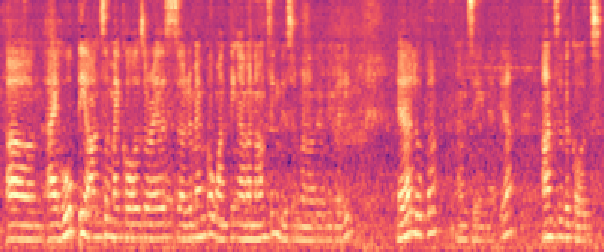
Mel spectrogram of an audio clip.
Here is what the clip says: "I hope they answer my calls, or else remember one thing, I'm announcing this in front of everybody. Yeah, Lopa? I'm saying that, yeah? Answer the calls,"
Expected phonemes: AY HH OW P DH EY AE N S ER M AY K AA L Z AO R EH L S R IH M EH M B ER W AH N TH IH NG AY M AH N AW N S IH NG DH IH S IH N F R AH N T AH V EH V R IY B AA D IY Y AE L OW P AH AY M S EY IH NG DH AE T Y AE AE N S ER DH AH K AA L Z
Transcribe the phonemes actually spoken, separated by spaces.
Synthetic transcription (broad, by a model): AY HH OW P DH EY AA N S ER M AY K AA L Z AO R EH L S R IH M EH M B ER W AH N T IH NG AY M AH N AW N S IH NG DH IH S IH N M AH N AH V EH V R IY B AA D IY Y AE L OW P AH AY M S EY IH NG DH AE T Y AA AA N S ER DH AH K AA L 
